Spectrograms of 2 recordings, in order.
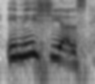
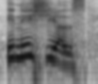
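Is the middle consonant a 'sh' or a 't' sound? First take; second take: sh; sh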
